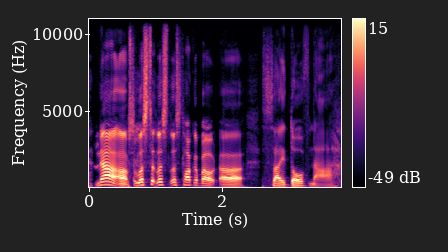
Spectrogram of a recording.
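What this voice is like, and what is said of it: Put-on Russian accent. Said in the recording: “talking with a Russian accent”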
